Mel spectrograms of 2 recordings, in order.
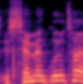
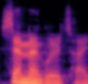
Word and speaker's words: semaglutide: six months because he took um semi what's semiglutide or semiglutide? Hold on. Is it I have to say it correctly. He took the semiglutide medication like these injections. Semaglutide.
